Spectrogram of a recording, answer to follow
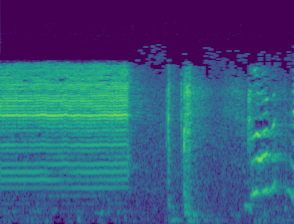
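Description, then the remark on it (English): A harsh, steady electric doorbell buzzer drones loudly for just over a second, then cuts off, followed by a few soft knocks or clunks and the start of a voice speaking. “Oh, see who's at the door, will you, dear?”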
